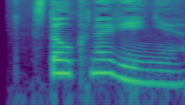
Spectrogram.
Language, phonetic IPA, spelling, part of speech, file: Russian, [stəɫknɐˈvʲenʲɪje], столкновение, noun, Ru-столкновение.ogg
- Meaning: 1. collision 2. clash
